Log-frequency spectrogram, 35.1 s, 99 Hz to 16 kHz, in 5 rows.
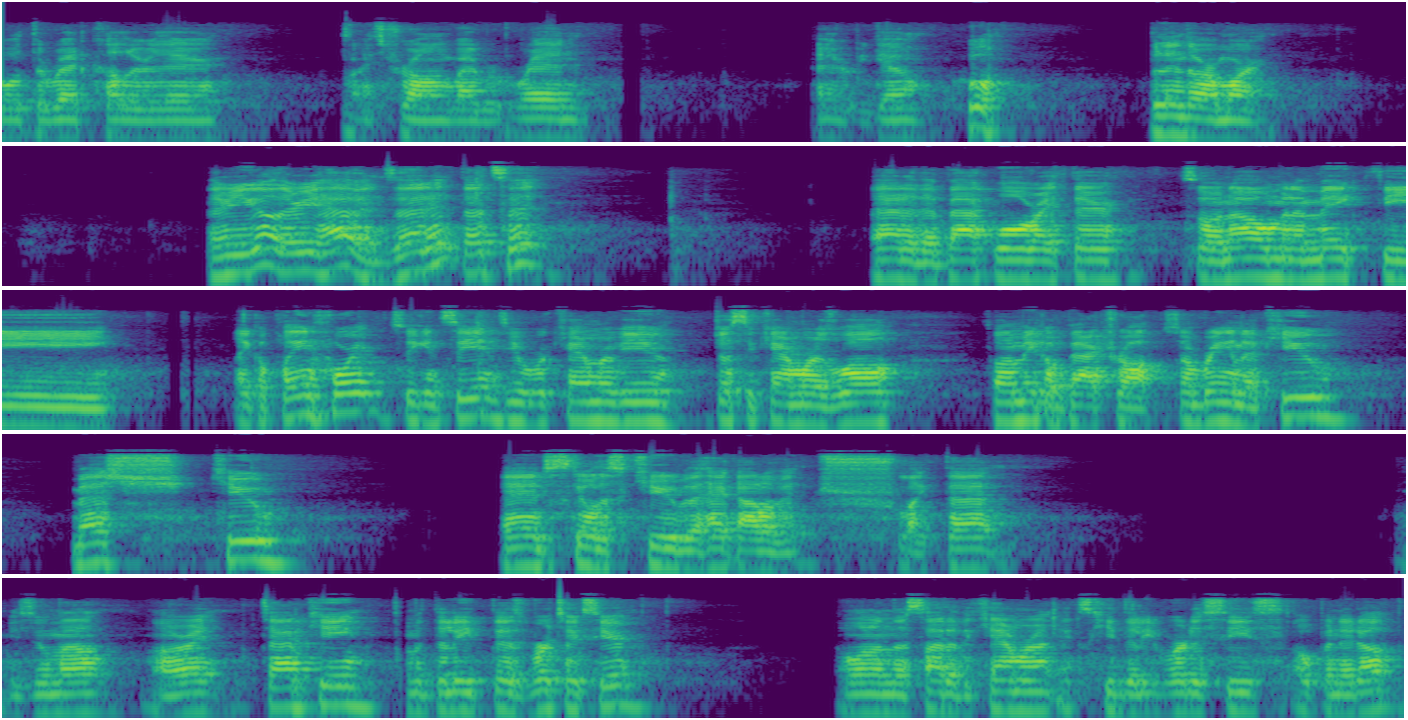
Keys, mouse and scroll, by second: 4.9-5.5 scroll down 3, 5.8 middle click, 6.7 scroll down 2, 7.6 middle click, 13.9 scroll down 2, 14.6 middle click, 16.3 KP_0, 17.8 middle click, 18.5-18.9 scroll down 3, 20.1 shift+a, 24.5 s, 27.9-28.8 scroll down 2, 28.8 middle click, 28.8-29.1 scroll down 3, 29.4 Tab, 31.4 click, 31.9 click, 33.2 x.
